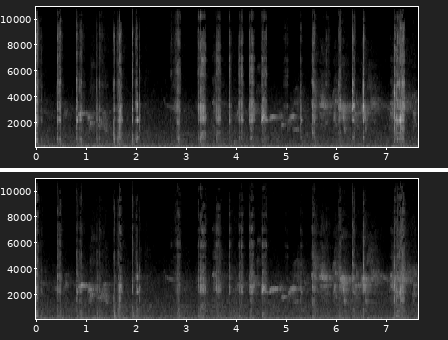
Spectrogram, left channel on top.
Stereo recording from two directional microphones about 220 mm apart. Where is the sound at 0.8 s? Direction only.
55° left (ahead or behind).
